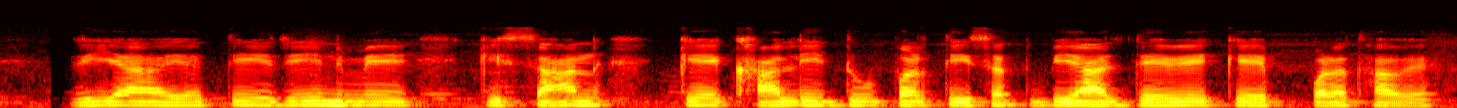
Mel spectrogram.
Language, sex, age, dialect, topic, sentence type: Bhojpuri, male, <18, Northern, banking, statement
